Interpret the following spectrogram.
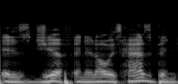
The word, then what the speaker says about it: GIF: you have always been wrong it is not gif is jiff and it always has been jiff the people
